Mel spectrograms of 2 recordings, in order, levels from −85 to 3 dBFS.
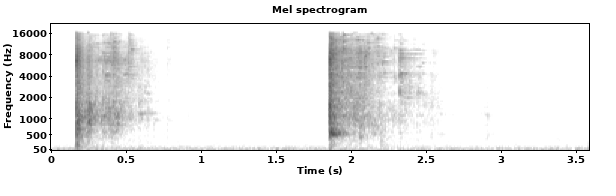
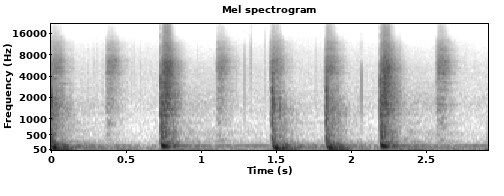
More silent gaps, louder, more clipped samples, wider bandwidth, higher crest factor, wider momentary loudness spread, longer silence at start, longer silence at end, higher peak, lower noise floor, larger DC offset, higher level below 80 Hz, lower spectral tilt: neither; second, -31 LUFS vs -20 LUFS; neither; second, 16.5 kHz vs over 20 kHz; first, 32 dB vs 20 dB; about the same, 18 LU vs 17 LU; first, 0.15 s vs 0 s; first, 1.1 s vs 0.25 s; second, -6 dBFS vs 0 dBFS; first, -70 dBFS vs -37 dBFS; neither; second, -70 dBFS vs -30 dBFS; second, 1.5 dB/octave vs -4 dB/octave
